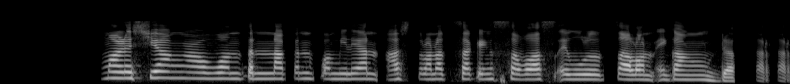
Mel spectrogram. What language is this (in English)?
Javanese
